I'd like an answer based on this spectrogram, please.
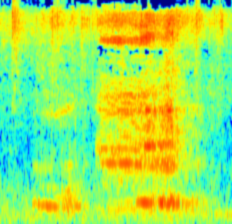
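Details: Bali cattle at bath time, one cow letting out a loud, drawn-out moo that swells in the middle into a brighter, strained tone, preceded by a softer lower call.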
